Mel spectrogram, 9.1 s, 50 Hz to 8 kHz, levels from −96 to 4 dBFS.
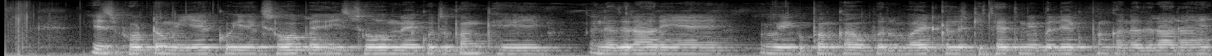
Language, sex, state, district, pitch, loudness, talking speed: Hindi, male, Rajasthan, Bikaner, 135 Hz, -16 LUFS, 210 wpm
